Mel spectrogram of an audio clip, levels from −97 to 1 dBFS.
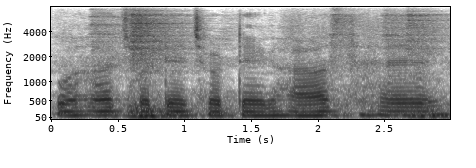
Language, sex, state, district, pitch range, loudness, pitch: Hindi, male, Bihar, West Champaran, 100-105 Hz, -17 LUFS, 105 Hz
